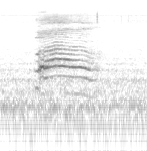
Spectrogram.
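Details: A hungry cat meows indoors: one drawn-out meow of under a second, steady then gently falling, over a quiet room hum.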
